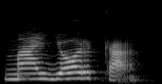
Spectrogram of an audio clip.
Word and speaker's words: Mallorca: Regel Nummer 1, Doppel-L, genauso wie auch Y, wird wie ein deutsches J ausgesprochen. Doppel-L. Beispiele dafür wären llamarse, heißen, oder Mallorca, Mallorca, oder llegar, ankommen.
